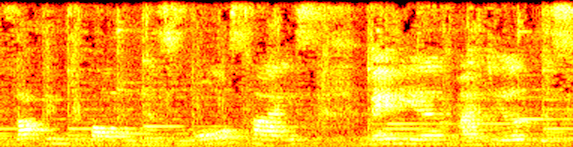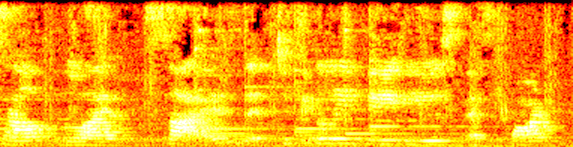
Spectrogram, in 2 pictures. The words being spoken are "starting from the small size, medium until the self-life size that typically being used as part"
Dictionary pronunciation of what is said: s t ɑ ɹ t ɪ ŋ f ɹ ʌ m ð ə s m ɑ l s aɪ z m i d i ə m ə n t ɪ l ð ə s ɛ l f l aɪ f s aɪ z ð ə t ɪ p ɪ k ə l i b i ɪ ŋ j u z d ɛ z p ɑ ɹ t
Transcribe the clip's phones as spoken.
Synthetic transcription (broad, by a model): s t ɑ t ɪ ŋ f l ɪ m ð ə s m ɑ l s aɪ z m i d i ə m ə n t ɪ l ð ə s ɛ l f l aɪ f s aɪ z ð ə t ɪ p ɪ k ə l i b i ɪ ŋ j u z d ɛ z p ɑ ɹ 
